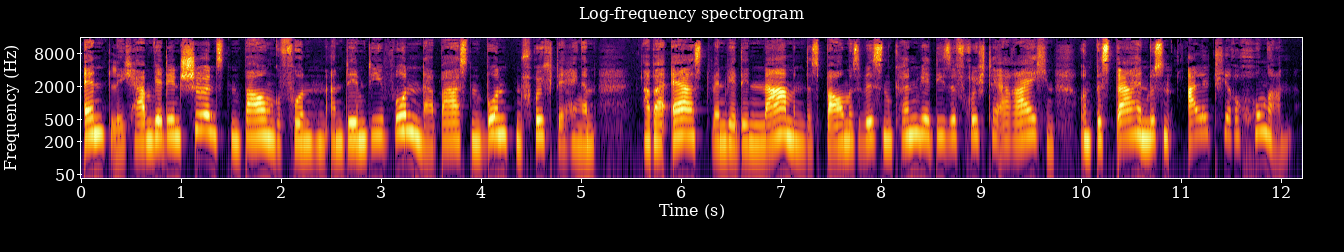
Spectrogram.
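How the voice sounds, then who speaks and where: Brief: woman voicing a proud young gazelle, lifted pitch, urgent and pleading. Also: moderate pace, darkish tone, no room sound, studio quality, natural voice.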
